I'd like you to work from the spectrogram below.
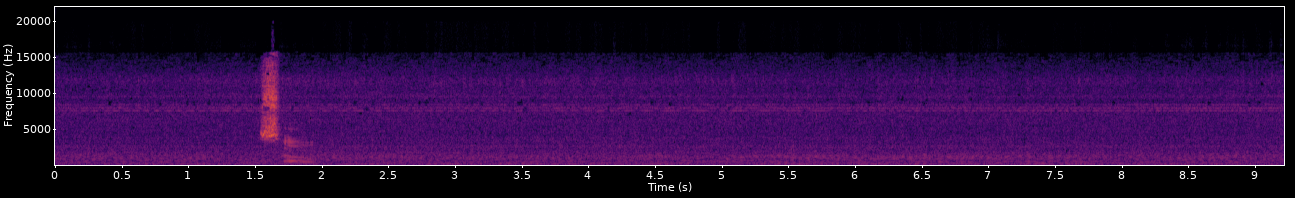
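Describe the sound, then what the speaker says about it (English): A propeller plane's engine in Microsoft Flight Simulator 2020, flying over Oregon, holds a steady droning hum with a brief rise early on, loud and continuous, while a voice speaks a single word over it. "So I've just up the RPMs just a little bit on the plane"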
